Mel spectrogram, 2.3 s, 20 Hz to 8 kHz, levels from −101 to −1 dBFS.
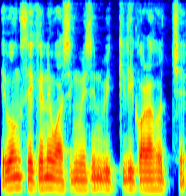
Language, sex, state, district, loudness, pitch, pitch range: Bengali, male, West Bengal, Kolkata, -18 LUFS, 100 Hz, 100-105 Hz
